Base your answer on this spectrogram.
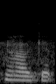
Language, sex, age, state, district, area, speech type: Kannada, female, 18-30, Karnataka, Udupi, rural, spontaneous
